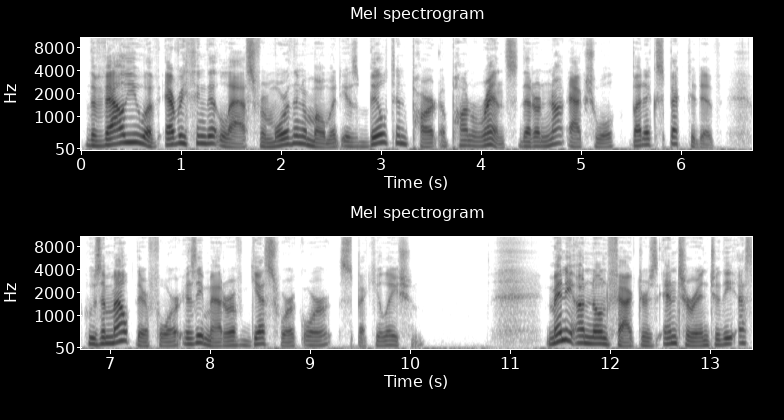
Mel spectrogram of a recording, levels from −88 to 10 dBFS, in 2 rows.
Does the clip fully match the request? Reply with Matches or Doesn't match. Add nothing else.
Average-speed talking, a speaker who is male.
Matches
